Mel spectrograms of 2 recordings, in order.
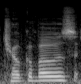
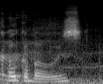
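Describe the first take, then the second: First: The word begins with a ch sound. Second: The word begins with a k sound. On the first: The speaker calls it right. "I heard them say chocobos" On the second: The speaker calls it wrong. "My brother and I had pronounced them"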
